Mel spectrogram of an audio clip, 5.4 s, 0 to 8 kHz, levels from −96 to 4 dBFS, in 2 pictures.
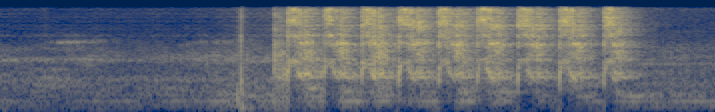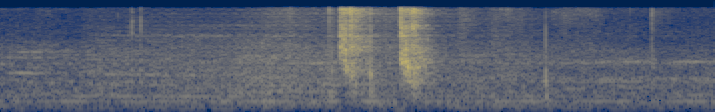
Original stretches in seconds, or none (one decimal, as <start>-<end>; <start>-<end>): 2.3-3.2; 4.4-5.4

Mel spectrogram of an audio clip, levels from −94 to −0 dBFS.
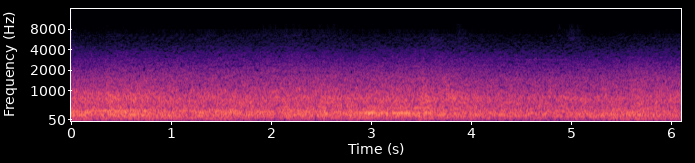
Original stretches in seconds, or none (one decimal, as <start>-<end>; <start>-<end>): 0.0-1.3; 2.2-6.1

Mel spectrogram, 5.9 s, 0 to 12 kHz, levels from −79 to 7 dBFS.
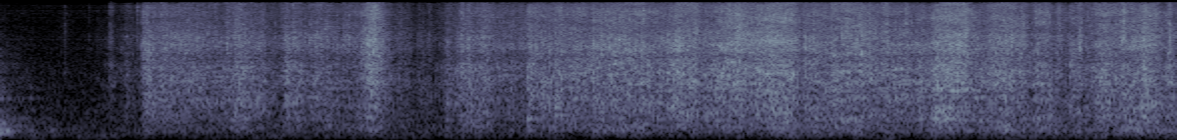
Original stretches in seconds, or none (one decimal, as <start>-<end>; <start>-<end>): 0.9-2.4

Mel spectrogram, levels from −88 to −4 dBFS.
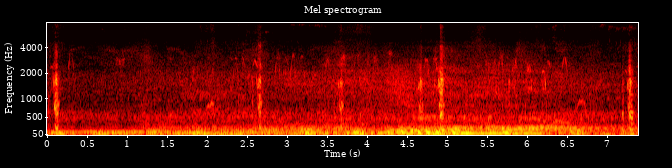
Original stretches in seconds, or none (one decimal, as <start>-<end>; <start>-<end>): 0.0-0.8; 1.4-3.4; 6.2-7.4

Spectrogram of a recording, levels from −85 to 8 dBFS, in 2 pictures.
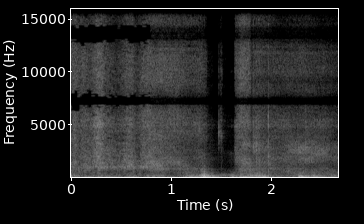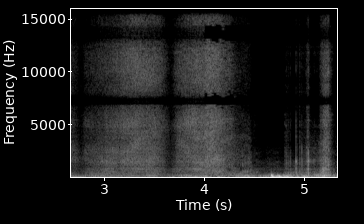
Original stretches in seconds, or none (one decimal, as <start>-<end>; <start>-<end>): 0.0-0.8; 4.0-4.5

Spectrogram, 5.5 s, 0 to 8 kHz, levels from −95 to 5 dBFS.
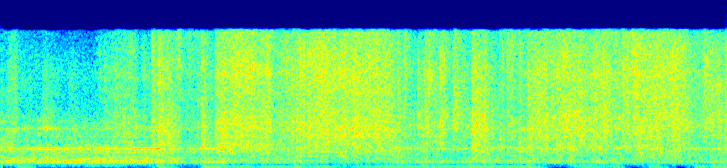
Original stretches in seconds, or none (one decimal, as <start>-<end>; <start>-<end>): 3.1-3.7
